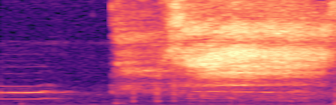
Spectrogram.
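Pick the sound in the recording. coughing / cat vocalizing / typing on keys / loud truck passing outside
cat vocalizing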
